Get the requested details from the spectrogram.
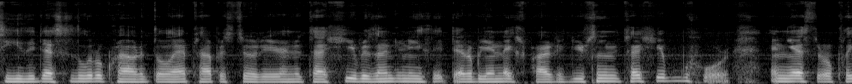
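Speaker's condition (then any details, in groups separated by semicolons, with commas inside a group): Cerebral palsy; diplegia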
